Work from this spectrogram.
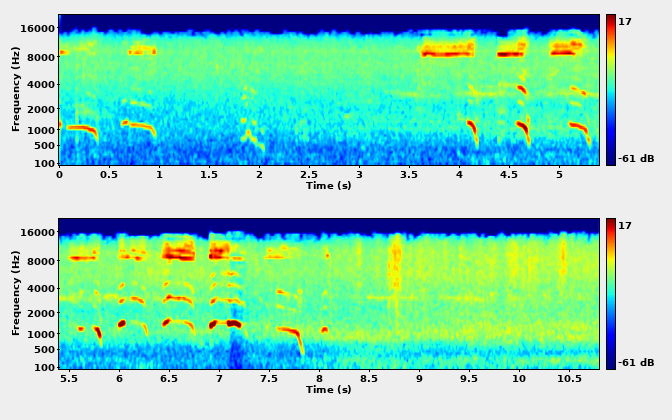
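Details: Doberman Pinscher puppy Apollo, from champion European bloodlines, whimpering: thin, high whines that slide downward, some in quick pairs, coming in clusters that grow denser and louder mid-clip before tapering off over faint background hiss.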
